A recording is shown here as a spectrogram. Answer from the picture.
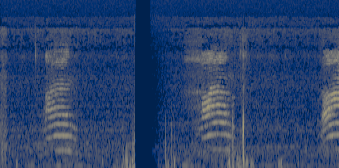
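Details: Picky indoor calico cat refusing and burying a freshly opened can of snacks, giving three drawn-out, falling meows at about three-second intervals, with a brief silent break and soft scuffing sounds between calls.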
